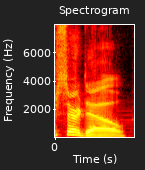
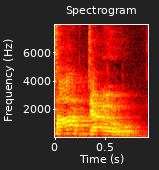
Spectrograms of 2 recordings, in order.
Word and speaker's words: Sardo: Sardau and that nutbag, Dr. That's Sardo. No, mister. Accent on the dough.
